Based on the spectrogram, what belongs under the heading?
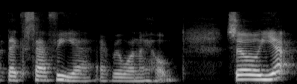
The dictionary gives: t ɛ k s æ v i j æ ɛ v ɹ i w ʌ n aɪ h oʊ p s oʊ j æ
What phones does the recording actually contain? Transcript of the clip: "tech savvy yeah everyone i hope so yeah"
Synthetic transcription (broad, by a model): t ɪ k s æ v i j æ ɛ v ɹ i w ʌ n aɪ h oʊ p s oʊ j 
